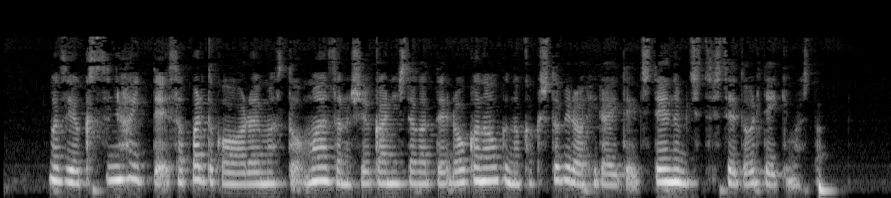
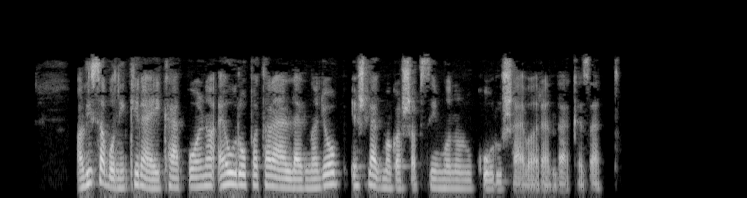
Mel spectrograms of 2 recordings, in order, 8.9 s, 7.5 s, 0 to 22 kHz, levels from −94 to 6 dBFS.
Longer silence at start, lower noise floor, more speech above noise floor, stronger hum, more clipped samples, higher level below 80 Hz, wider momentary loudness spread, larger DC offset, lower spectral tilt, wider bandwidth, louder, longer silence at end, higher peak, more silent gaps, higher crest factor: second, 0.5 s vs 0.75 s; first, -66 dBFS vs -59 dBFS; first, 48 dB vs 42 dB; neither; neither; first, -52 dBFS vs -60 dBFS; about the same, 11 LU vs 11 LU; neither; first, -7 dB/octave vs -4 dB/octave; first, 11.5 kHz vs 8.4 kHz; about the same, -19 LUFS vs -17 LUFS; second, 0.55 s vs 1.3 s; about the same, -2 dBFS vs -2 dBFS; second, none vs 6.05-6.13 s; about the same, 16 dB vs 18 dB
